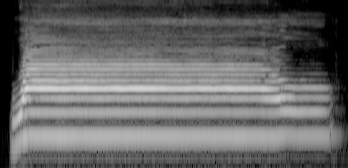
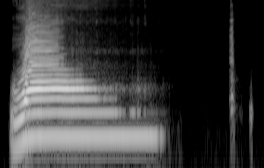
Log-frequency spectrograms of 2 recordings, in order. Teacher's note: প্রথমে গোল, আবার মাঝখানে দুই দিকে প্রসারিত হবে, শেষে এসে আবার গোল হবে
